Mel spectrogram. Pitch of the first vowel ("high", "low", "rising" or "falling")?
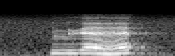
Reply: low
